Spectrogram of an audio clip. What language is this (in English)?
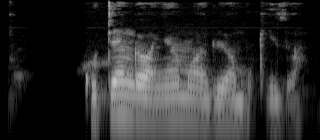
Swahili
